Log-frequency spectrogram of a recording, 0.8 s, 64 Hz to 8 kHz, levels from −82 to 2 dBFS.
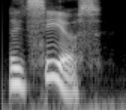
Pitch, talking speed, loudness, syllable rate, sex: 205 Hz, 215 wpm, -16 LUFS, 5.0 syllables/s, female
